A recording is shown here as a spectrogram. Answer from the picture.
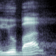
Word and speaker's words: Jubal: des enfants des Caïns qu'on appelle Jubal ou Yubal, en hébreu, ils n'ont pas des J vraiment, ils ont des Y, que des fois on met en J. Alors, ils ne prononcent pas trop le J, ils prononcent plutôt les Y.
